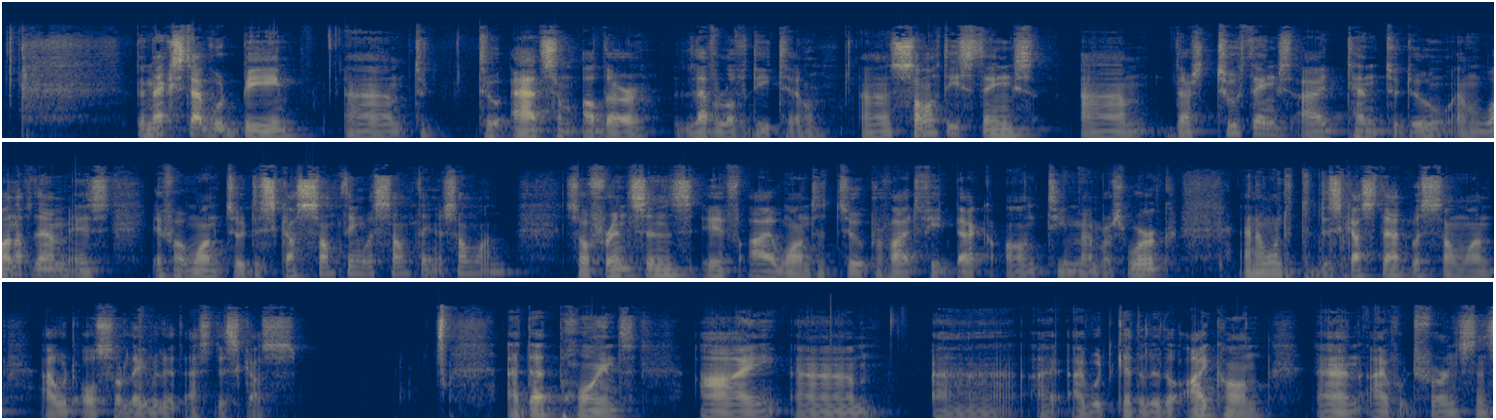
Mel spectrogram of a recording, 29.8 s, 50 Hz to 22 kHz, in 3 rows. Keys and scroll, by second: 18.2-19.6 typing, 20.9 Return.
